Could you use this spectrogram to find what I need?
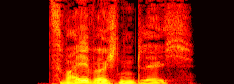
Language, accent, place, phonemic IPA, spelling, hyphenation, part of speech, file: German, Germany, Berlin, /ˈt͡svaɪ̯ˌvœçn̩tlɪç/, zweiwöchentlich, zwei‧wö‧chent‧lich, adjective, De-zweiwöchentlich.ogg
- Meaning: fortnightly; occurring every two weeks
